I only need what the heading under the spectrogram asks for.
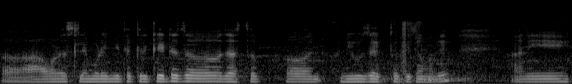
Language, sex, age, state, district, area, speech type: Marathi, male, 30-45, Maharashtra, Nagpur, urban, spontaneous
